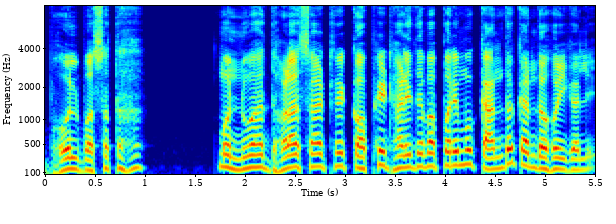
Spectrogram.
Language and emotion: Odia, sad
